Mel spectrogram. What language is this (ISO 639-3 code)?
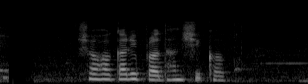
ben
